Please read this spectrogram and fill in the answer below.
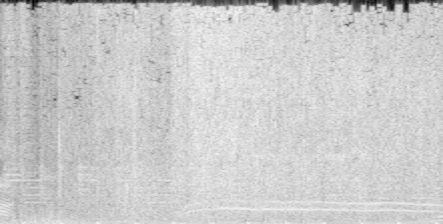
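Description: Background music with a steady beat under a loud rushing whoosh. About halfway through, a long high cry comes in and is held to the end.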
